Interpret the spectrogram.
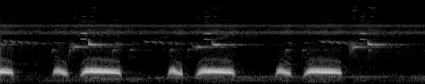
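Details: Cooing of a wild spotted dove in the one-ending style, a bird with a two-row neck collar, approached with a decoy in Vietnam. Three short-long pairs of mellow low coos come about once a second over steady insect buzzing and thin bird chirps.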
